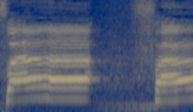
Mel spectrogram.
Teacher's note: Cara bacanya dipanjangkan sebanyak 2 ketukan. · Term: mad thobii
